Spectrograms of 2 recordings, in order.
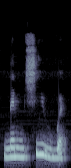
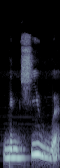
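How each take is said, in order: No difference in how they are said.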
